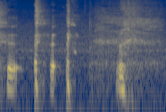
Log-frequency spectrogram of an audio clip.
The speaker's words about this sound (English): he will start coughing again and again and again.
